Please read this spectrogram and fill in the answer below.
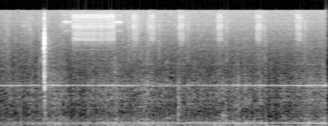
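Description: Room tone in a pause between speech: a steady low electrical hum with a thin steady whine above it, a single sharp click about half a second in, and a brief high hiss about a second in.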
